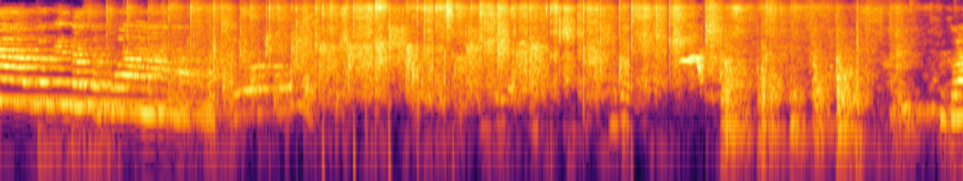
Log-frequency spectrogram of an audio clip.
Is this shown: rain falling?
no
